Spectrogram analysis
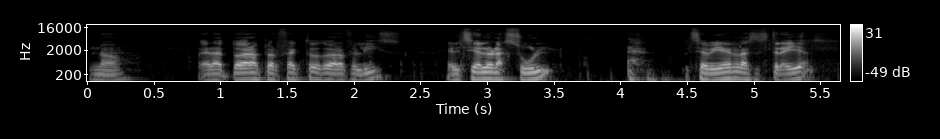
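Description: A young man with a Mexican accent, co-hosting a podcast in a casual, slangy, animated way. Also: mid-range voice, a little fast, no echo. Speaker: podcast co-host. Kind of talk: casual chat.

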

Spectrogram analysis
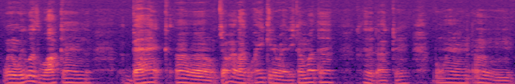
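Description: A teenage boy's casual, rambling vlog is filmed indoors in a small room at home, with the camera set below his face. His stutter produces restarts and lots of fillers. The male voice is medium-pitched, a little slow and dark, heard distantly off-mic with roomy echo and slight hiss or hum.

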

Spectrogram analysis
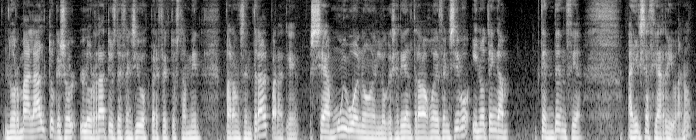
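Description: Gravelly man chatting through a game review. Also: mid-range voice, steady tone, a little fast. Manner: chatty, repeats points, asks rhetorical questions. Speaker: gaming YouTuber reviewing a player card. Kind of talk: casual video review commentary.

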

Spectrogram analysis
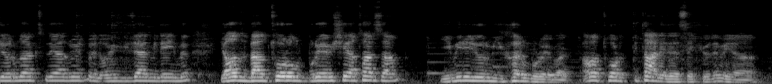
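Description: A young man with a sick, strained voice, giving casual commentary over a mobile game and swearing playfully at it. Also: sits high.

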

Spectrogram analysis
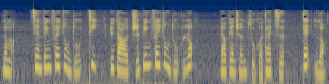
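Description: Woman, language teacher, clear step-by-step explaining, mid pitch, dull lo-fi recording. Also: lively intonation, normal speed, slight background noise.

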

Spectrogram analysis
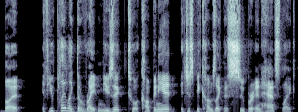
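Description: A man's voice: fairly high pitch, sing-song, moderate pace, fairly bright tone. Upbeat man hosting a podcast. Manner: upbeat, heavy use of "like". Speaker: podcast host. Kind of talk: casual podcast interview. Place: home room. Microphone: headset with mic.

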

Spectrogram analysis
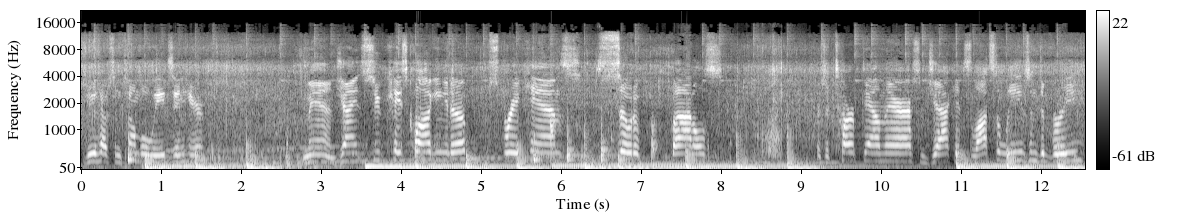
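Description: Walking beside a storm drain channel, an urban explorer vlogger narrates casually and exclaims in disgust as she points things out. Her mid-range voice is slow with fairly even intonation, and loud music plays over it in poor audio.

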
